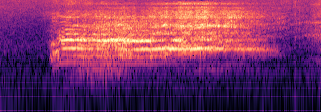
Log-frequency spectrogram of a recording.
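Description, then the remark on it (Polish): A phone ringtone of a Star Wars TIE Fighter-style starfighter screech, going off as group text messages arrive on a weekend evening, bursts in suddenly: one loud, roaring howl with whining tones that holds for about two seconds before fading, with no voices. “I brzmi to, jakby nagle, kurde, Gwiezdne Wojny miało w dużym pokoju, jakby jakaś armada TIE Fighterów nadleciała, słuchaj absolutnie niesamowite wrażenie.”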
